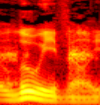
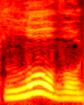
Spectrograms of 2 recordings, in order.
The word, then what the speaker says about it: Louisville: He also called it Louisville. You hear that? – Yeah, it's Louisville. Get it Louisville. Right. That's why I know you went to damn SC. Can't even talk. Can't even say the name right.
